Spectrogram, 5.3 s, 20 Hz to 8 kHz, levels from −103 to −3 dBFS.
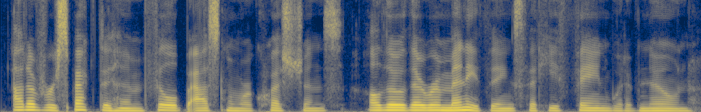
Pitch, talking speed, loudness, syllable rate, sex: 165 Hz, 240 wpm, -18 LUFS, 6.0 syllables/s, female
